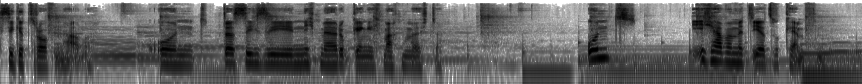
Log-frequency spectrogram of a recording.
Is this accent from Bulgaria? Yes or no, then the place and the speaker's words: yes; Bulgaria; now in Berlin, Germany; Und ihr wisst, ich komme aus Bulgarien.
